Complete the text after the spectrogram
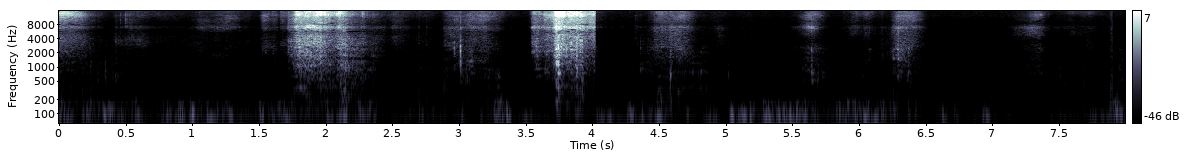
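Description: A shovel scrapes and scoops snow.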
